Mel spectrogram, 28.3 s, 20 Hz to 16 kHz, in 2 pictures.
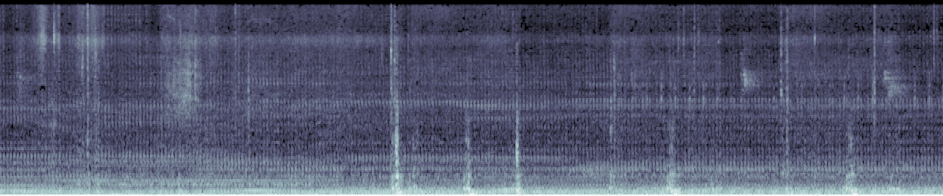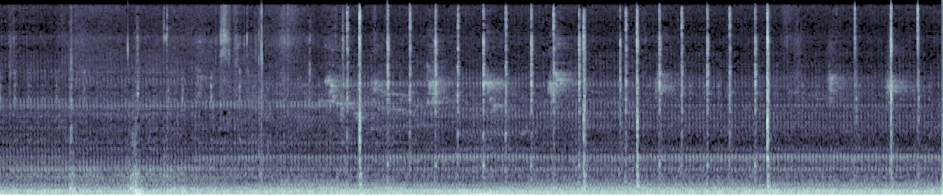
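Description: Toyota Kijang LGX's 1.8-litre four-cylinder petrol engine idling steadily, heard from inside the cabin. A run of evenly spaced clicks starts about two-thirds of the way in.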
